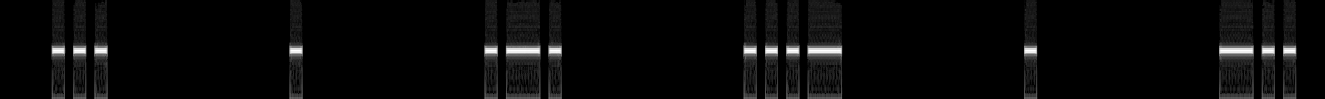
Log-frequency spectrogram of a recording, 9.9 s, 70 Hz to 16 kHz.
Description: Morse code, heard as a keyed tone, about 15 wpm, spaced as for 5 wpm, 1000 Hz. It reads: SERVED
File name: 5wpm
